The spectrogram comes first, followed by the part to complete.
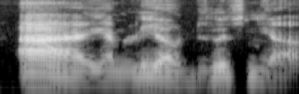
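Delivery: hateful, grinding, rasping ghost voice. Narrator voicing a skeletal figure in a dark void, rasping figure voice. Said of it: "the figure rasps".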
